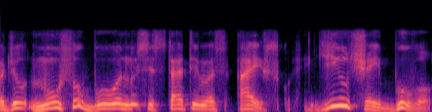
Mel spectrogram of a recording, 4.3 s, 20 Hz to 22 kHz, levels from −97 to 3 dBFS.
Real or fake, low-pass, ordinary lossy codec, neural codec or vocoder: fake; 7.2 kHz; Opus, 32 kbps; codec, 24 kHz, 0.9 kbps, WavTokenizer, medium speech release version 1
